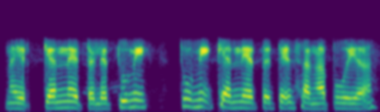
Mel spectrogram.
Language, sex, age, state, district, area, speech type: Goan Konkani, female, 60+, Goa, Canacona, rural, conversation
